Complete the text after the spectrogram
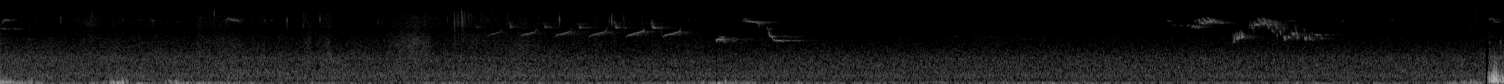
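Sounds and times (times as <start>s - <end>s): songbird singing: 0.0s - 8.3s, 9.4s - 14.2s
background hiss: 0.0s - 15.0s
moss being pulled up: 0.7s - 5.4s.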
